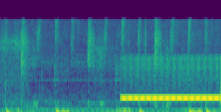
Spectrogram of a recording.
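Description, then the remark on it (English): A phone being dialed for a call to Placentia, California, with a quick series of clicks and short beeps, then a loud, steady ringing tone that holds for about two seconds. No one speaks. “you got some dialing music?”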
